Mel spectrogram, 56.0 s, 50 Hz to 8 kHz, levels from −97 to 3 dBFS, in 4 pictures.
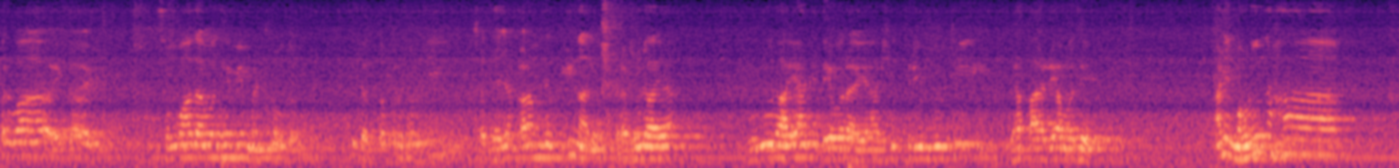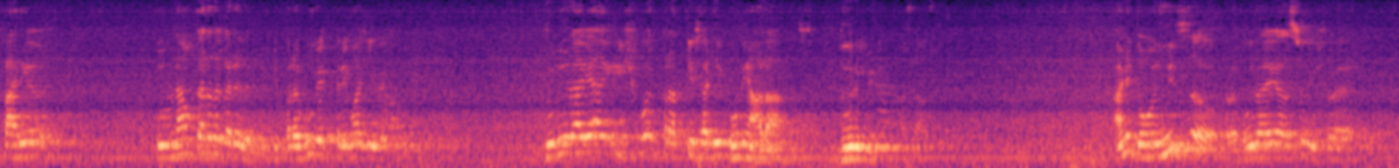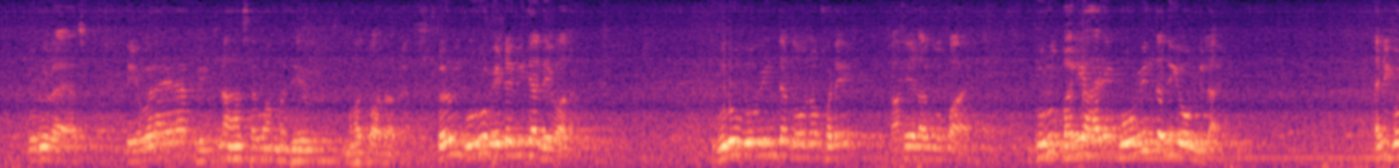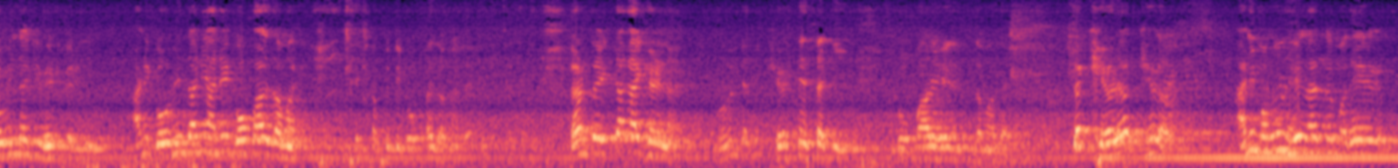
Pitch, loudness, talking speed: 195 Hz, -16 LUFS, 110 wpm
